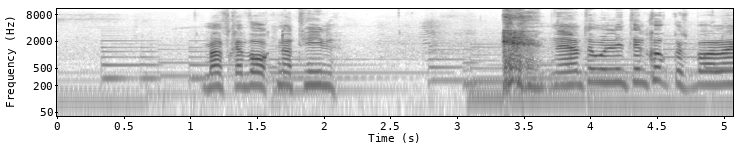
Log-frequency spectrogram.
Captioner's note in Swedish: harklar sig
